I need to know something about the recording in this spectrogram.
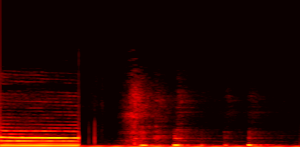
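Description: A man's loud, wailing held note over music, cut off abruptly about half a second in; then a low steady hum with a few faint clicks.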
